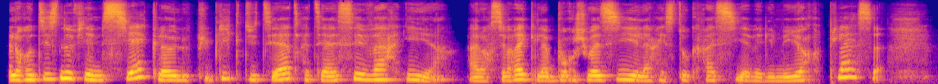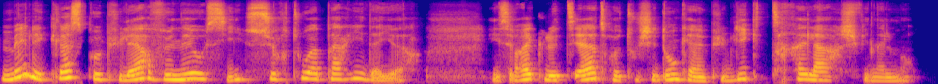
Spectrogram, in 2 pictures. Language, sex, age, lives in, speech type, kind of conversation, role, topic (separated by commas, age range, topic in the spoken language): French, female, 30-34, France, read, expert-assistant, expert, Quand on veut découvrir la société d’autrefois, vaut-il mieux lire un roman classique ou une pièce de théâtre ?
